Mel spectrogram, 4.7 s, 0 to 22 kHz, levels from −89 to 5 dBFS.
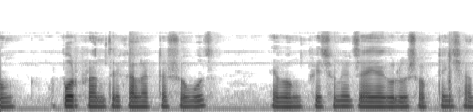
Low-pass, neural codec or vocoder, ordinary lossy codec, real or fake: none; none; none; real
